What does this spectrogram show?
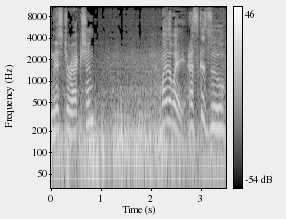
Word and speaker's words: Escazú: direction by the way escazu is pronounced with the stress on the last syllable and I'm having kind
